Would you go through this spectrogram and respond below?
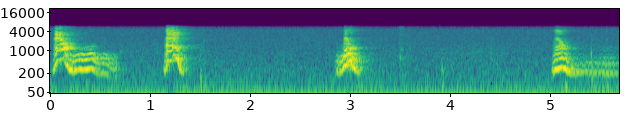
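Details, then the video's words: Diesel, a growing dog, barks in four loud separate bursts roughly every two seconds, each bark rough with a falling tail, against a low steady background hum. "Diesel barking"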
